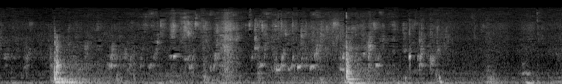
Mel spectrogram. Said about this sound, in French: Qu'est-ce qu'on entend ? Là, les colonnes d'eau, on entend aussi.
